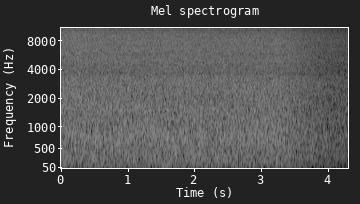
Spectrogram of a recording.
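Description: Floodwater from a monsoon cloudburst surges through Mandi in Himachal Pradesh, a loud, dense, unbroken roar of torrential water that holds steady and then eases slightly toward the end, with no voices.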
